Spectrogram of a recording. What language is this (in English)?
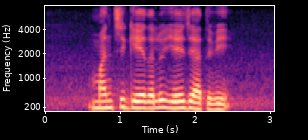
Telugu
